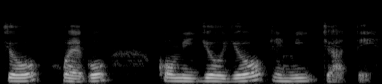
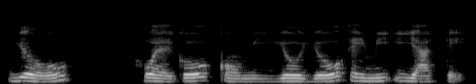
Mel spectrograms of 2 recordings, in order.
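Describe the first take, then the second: First: The letter y sounds like an English j. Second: The letter y sounds like an English y. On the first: "Option A is like in Spain or Argentina. It sounds like a J" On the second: "So it sounds more like the Y in English"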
